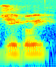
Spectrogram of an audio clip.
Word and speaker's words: Gigli: So if I may go over a few of those, Bad Boys Two, um, Gigli, Freaky Friday. – oh my God. – Johnny English. Do what? – pronounced Jiggly.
